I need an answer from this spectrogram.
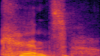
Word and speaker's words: can't: 그런데 실생활 발음에서는 빨리 말을 하다 보면요. 이 t 발음이 보통 묵음으로서 발음이 되지 않습니다.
